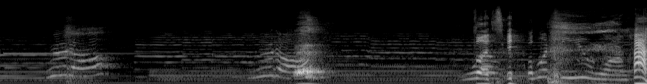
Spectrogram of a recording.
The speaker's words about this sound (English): Our one of our co-hosts almost died just now. Suppressing a sneeze.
